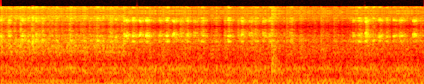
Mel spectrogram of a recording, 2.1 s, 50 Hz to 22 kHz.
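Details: Crashed CRX4DR started after sitting a while, fan noted as damaged and not spinning evenly: loud, harsh idle with rattly, uneven edge; rough running, cause not confirmed.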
